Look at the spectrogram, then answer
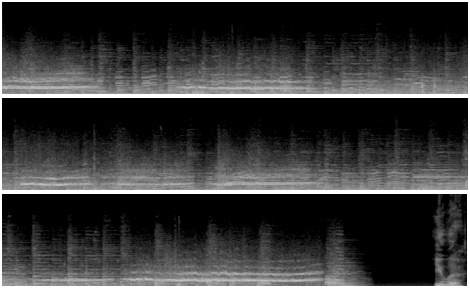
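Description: Cars driven by intoxicated drivers in a driving experiment skid hard, tyres squealing in long wavering howls over steady engine roar, nearly continuous and loud before cutting off abruptly near the end.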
